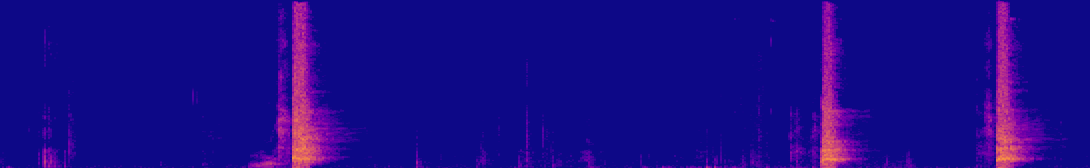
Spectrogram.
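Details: Maltese dogs occupying a bed indoors, a pair and their daughter; three sharp isolated barks spread over several seconds with quiet gaps and faint rustling between them.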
